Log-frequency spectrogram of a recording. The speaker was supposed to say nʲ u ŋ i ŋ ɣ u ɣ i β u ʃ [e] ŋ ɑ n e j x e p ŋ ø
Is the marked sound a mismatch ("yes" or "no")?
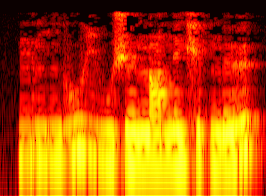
yes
